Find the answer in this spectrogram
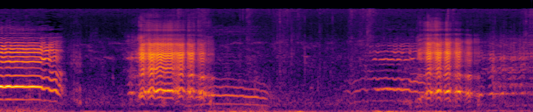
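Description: Goats bleating: three drawn-out calls one after another, the later two with a quavering tremble.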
